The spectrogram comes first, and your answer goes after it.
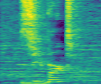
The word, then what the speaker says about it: Siegbert: I am Siegbert, we're spelled with an S. Pine Grip. Ziebert. Siebert, yeah.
